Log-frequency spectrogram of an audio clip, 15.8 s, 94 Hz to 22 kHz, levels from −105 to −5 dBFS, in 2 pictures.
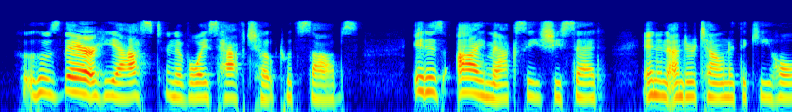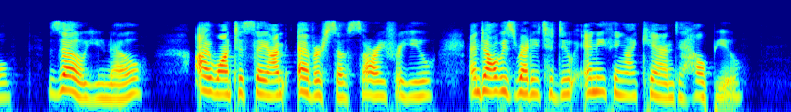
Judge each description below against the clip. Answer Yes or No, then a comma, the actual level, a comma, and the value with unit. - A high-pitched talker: Yes, high, 210 Hz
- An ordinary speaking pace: Yes, average, 180 wpm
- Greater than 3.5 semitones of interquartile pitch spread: No, average, 3.0 semitones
